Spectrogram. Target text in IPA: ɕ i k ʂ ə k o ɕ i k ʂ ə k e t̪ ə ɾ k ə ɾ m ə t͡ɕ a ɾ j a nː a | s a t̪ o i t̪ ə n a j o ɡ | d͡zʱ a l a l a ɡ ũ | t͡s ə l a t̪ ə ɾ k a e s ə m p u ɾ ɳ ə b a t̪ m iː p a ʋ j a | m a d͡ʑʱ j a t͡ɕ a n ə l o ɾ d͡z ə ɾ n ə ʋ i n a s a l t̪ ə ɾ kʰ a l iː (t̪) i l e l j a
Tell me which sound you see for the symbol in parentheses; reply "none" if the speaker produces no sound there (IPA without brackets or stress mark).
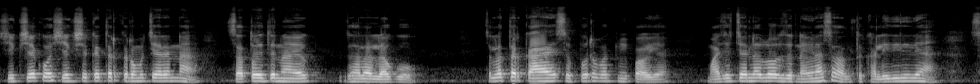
d̪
